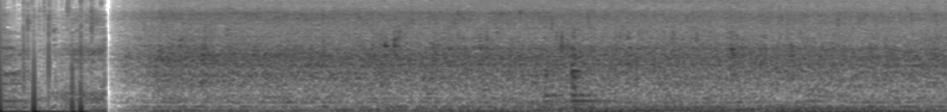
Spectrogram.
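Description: Tomato-marinated fish pieces shallow-frying in oil on a flat griddle pan: a steady sizzle with occasional small pops. It opens with a short run of sharp crackles, and the steady sizzle settles in after about half a second.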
